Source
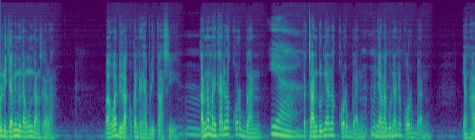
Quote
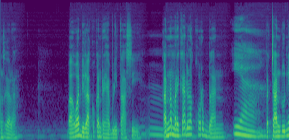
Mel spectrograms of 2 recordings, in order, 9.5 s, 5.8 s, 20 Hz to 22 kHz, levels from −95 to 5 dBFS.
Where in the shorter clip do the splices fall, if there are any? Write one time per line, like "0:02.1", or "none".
none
